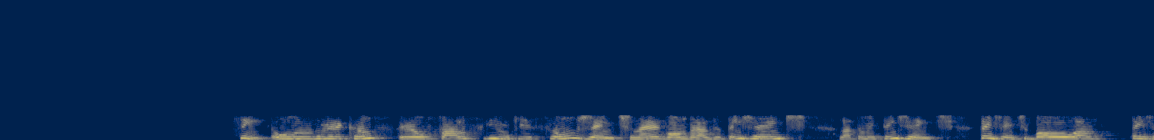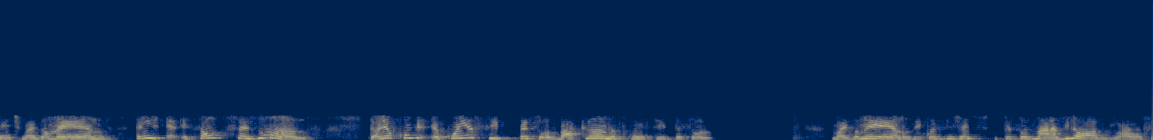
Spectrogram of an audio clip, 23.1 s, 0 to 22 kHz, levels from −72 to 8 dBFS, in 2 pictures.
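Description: Speech coded throughout with the G.729 codec: nothing above 3.8 kHz survives, and the plainly rough, synthetic texture fits an 8 kbit/s pulse-based VoIP coder.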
